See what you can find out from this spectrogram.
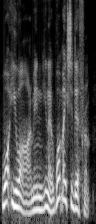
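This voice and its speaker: A male radio host with a quick delivery and lively, swinging intonation. He chats and jokes his way through questions in a rambling, conversational style. The sound is dry and close, from a studio microphone. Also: medium pitch, slightly rough, dry recording. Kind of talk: chatty live radio interview.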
